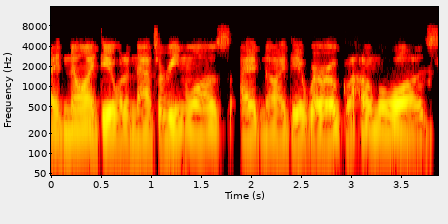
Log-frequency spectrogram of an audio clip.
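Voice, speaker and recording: A man with a Welsh accent, fairly low in pitch, flat and monotone in intonation. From Wales. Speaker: podcast host, realtor, guest speaker. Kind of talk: talk to a club. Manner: casual, many fillers and restarts.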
